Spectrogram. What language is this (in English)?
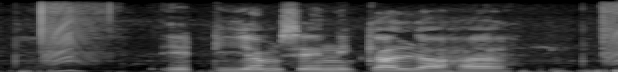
Magahi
